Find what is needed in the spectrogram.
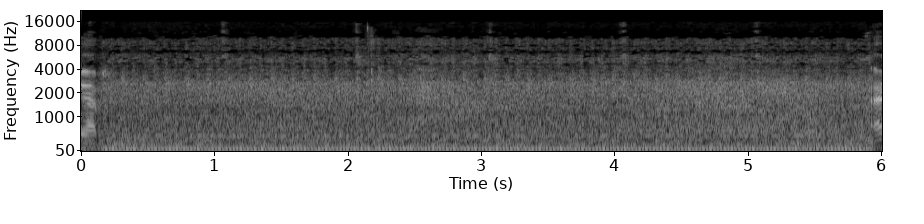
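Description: Tata diesel truck engine idling with a steady low hum, heard from inside the cab.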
